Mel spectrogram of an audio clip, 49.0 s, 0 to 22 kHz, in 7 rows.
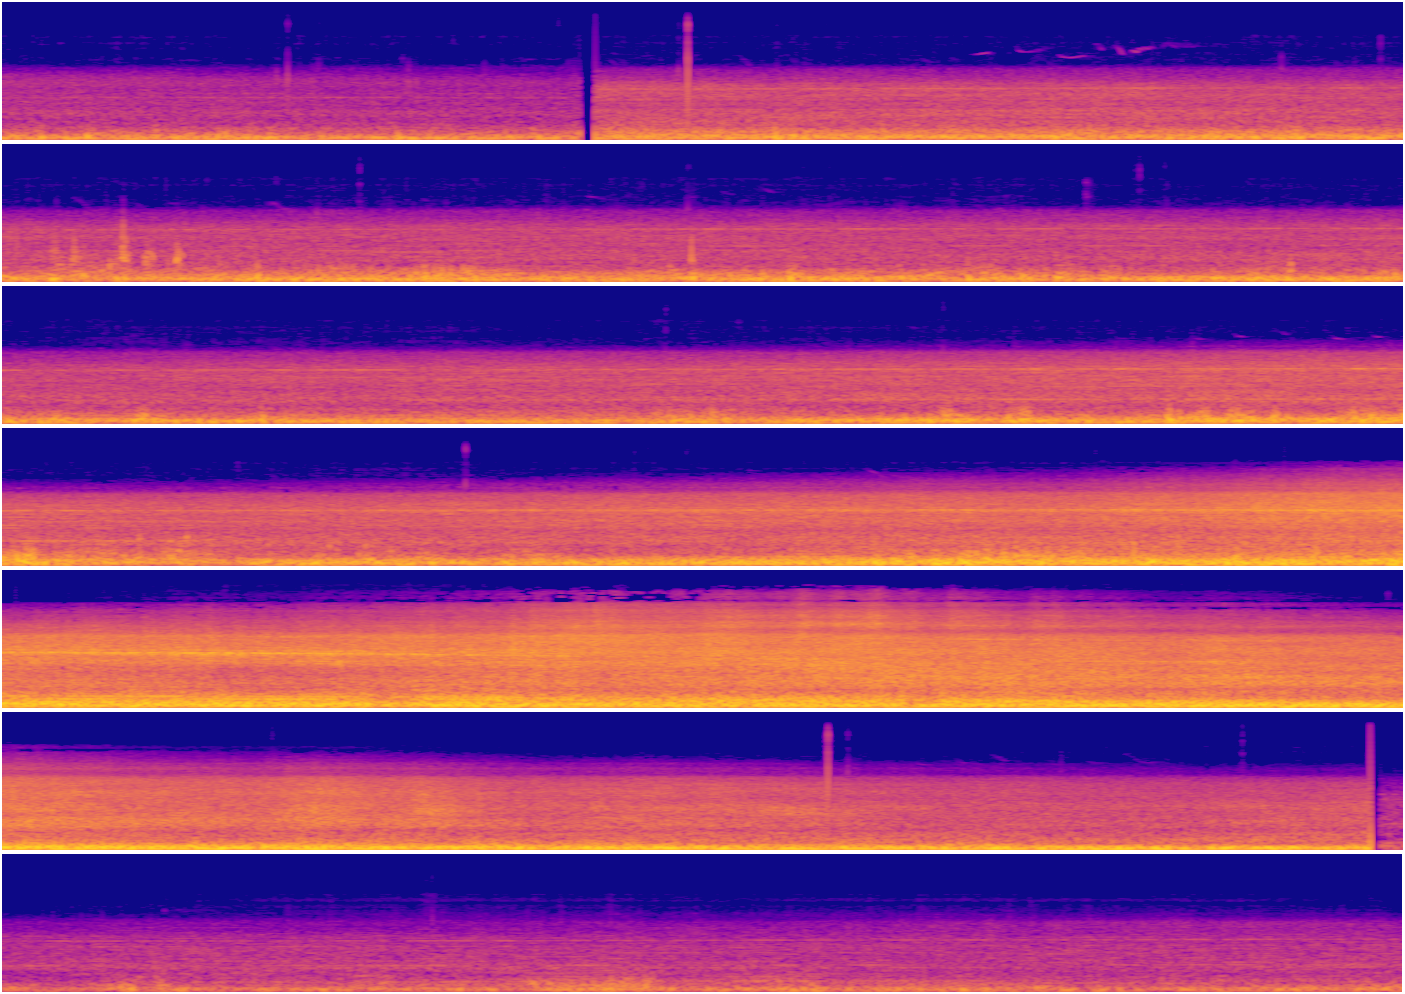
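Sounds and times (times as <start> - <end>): distant jet airliners: 0.0 - 49.0
wind buffeting microphone: 0.0 - 49.0
high jet fan whine: 40.9 - 49.0.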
